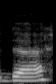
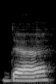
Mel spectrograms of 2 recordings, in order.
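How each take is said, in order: First: The stop is released with the voice buzzing. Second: The same.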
